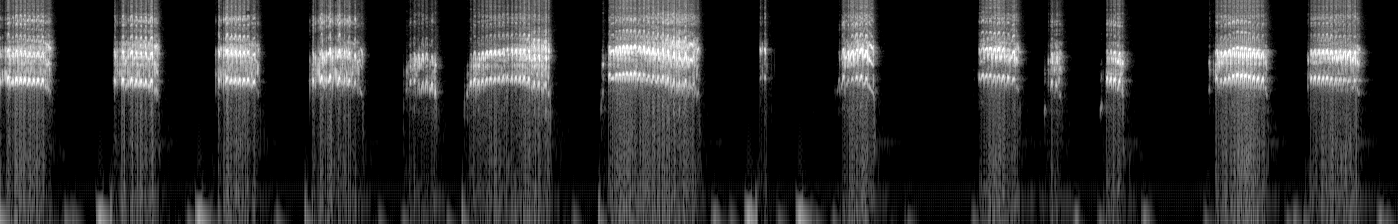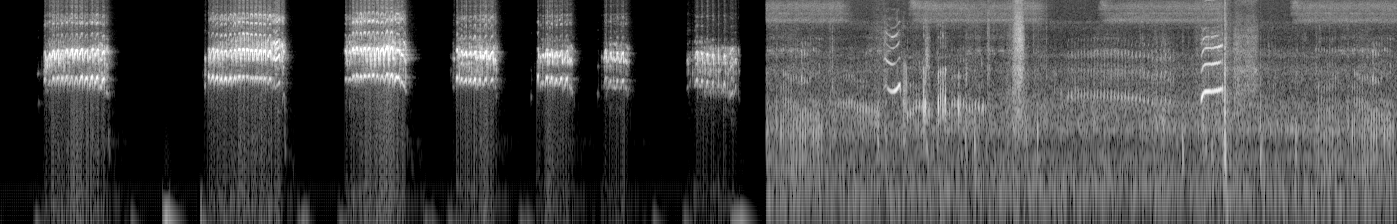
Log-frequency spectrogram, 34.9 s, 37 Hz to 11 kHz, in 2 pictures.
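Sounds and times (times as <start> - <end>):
background hiss: 27.1 - 34.9
faint chirps: 27.1 - 34.9
raccoon high-pitched calls: 27.1 - 34.9.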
